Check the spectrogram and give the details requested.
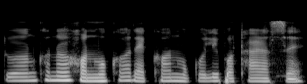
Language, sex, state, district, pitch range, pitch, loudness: Assamese, female, Assam, Kamrup Metropolitan, 145-175 Hz, 160 Hz, -20 LUFS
